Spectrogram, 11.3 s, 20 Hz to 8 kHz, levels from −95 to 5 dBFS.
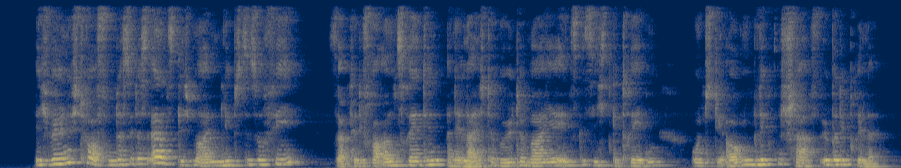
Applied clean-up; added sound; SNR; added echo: none; none; none; reverberation time 0.8 s.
